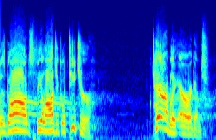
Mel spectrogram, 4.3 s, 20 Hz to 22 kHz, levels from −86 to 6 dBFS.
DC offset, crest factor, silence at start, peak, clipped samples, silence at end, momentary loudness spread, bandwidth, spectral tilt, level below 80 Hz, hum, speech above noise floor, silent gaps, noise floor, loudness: under 0.1%; 14 dB; 0 s; -4 dBFS; under 0.1%; 0.2 s; 17 LU; 12 kHz; -3.5 dB/octave; -58 dBFS; none; 46 dB; none; -63 dBFS; -16 LUFS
